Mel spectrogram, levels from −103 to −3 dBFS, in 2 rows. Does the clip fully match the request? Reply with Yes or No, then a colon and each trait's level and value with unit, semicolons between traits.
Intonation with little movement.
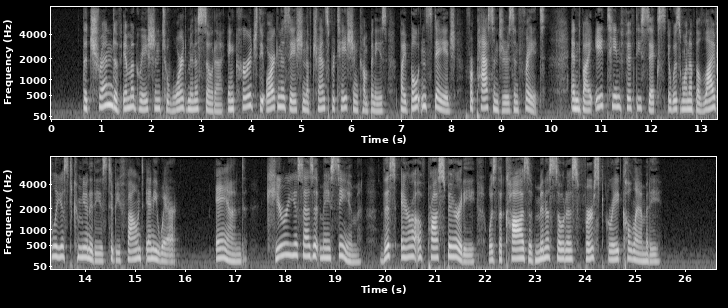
No: average, 4.5 semitones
